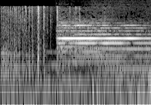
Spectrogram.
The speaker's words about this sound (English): The resounding gong that these bells make echo through the trees of this swamp, and it's just so loud. I mean, these are usually meant to notify an entire town, so it probably really startles you guys making camp upstairs.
